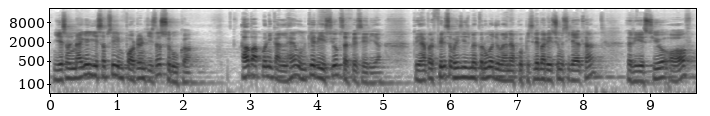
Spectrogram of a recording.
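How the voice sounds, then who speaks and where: A man's voice: fairly high pitch, fast talker, dark tone. A man teaching a maths lesson, explaining step by step and speaking directly to his students. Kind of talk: classroom math lesson. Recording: dull lo-fi recording.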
